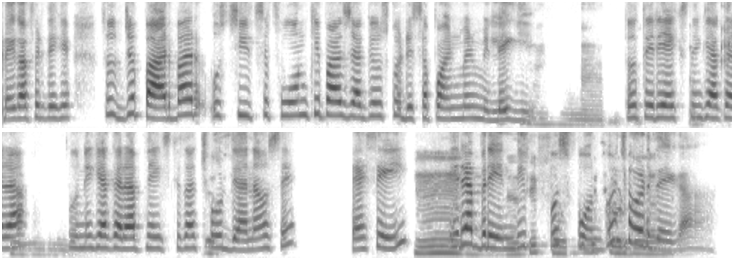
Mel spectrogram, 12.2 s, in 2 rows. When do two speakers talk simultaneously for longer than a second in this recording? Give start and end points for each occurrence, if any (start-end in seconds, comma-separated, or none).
9.8-11.5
